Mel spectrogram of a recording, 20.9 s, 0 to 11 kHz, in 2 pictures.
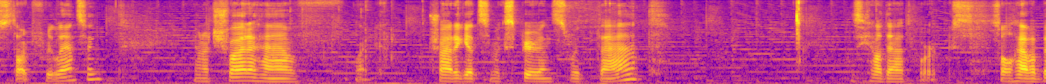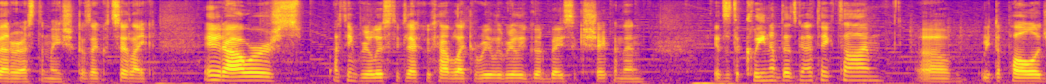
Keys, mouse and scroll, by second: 0.2 s, 3.3 shift+middle click, 3.7 a, 4.5 shift+click, 5.7 e, 11.4 scroll down 5, 12.4-13.1 scroll down 1, 13.1 scroll down 2.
